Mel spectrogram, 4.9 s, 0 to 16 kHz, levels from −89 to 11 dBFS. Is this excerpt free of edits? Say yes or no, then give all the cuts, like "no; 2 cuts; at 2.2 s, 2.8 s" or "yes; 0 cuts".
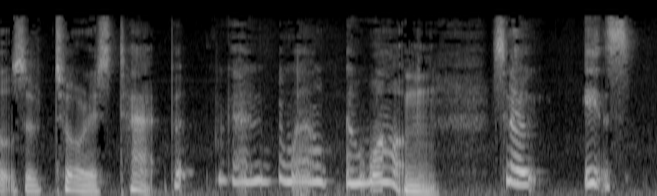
no; 4 cuts; at 1.6 s, 2.1 s, 2.6 s, 3.8 s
